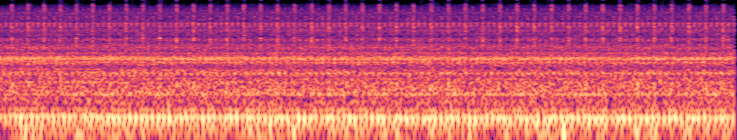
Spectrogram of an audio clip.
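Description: Steady idle with a fast, even ticking riding over it, roughly three a second, plus a faint hiss; sounds like a lifter or valvetrain tick. Cause suspected, not confirmed.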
